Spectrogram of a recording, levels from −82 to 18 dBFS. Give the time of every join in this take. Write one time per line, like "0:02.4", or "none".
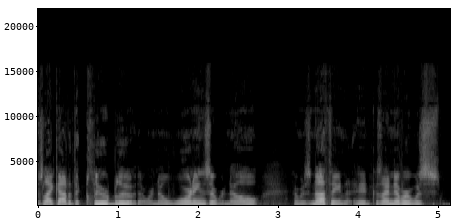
0:04.1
